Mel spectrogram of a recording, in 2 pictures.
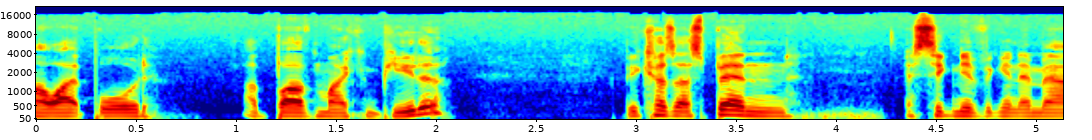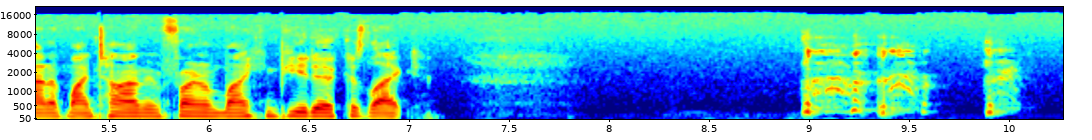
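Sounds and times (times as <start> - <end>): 
speech: 0.0 - 2.2, 3.0 - 7.2
husky coughs: 9.0 - 10.1.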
